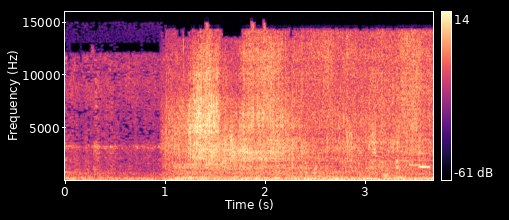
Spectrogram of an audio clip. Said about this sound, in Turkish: Malatya Akçadağ'da şiddetli rüzgar trafik direğini yerinden söktü. Kent merkezinde Büyükşehir Belediyesi'nce sokağa kurulan taziye çadırı da şiddetli rüzgarda uçtu.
